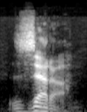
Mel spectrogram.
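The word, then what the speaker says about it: זרע: It's zera. Zera. We'd say it, we would spell it in English as ze r a.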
